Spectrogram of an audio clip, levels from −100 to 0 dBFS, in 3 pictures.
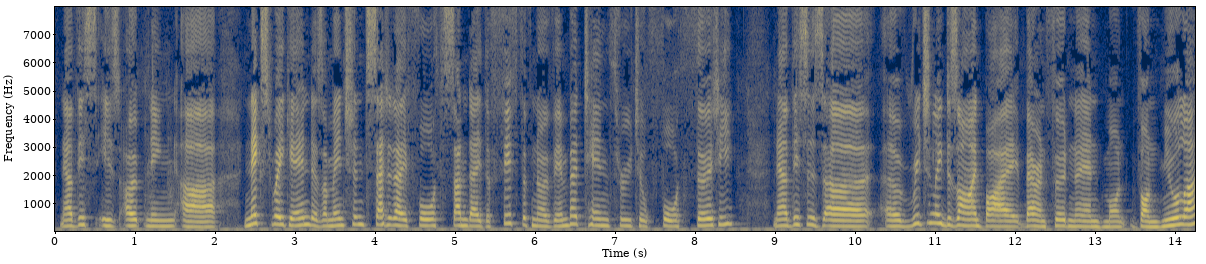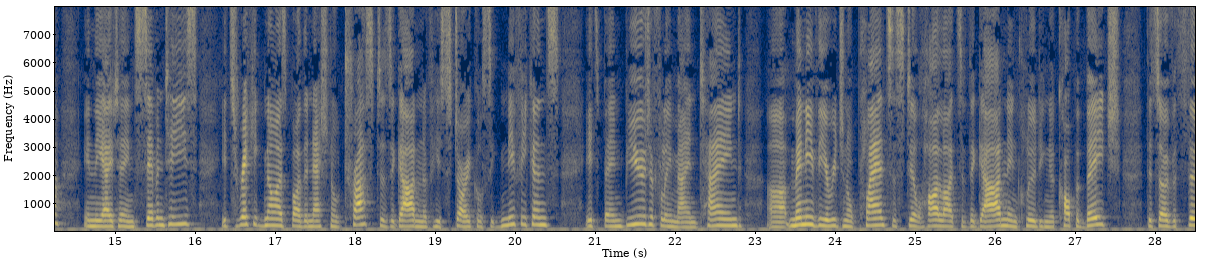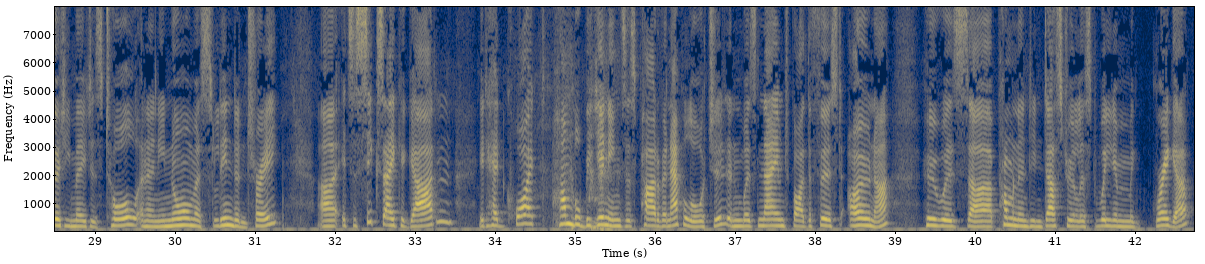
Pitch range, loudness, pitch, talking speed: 195-240 Hz, -22 LUFS, 215 Hz, 150 wpm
